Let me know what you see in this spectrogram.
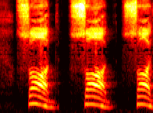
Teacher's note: on est sur un son emphatique qui est grave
